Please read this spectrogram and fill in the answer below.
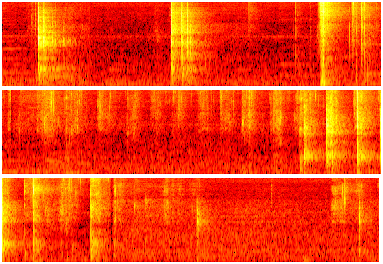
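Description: Wooden spoon knocking and scraping against a wooden bowl as cut green chili peppers are tossed with a seasoning paste: single sharp knocks at first, then a quick run of knocks about seven to eight seconds in.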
